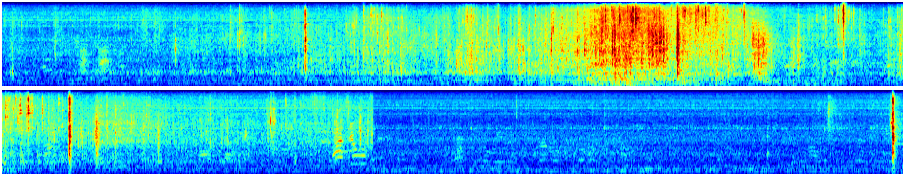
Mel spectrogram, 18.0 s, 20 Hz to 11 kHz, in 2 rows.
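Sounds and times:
bike tyres on dirt trail: 0.0 - 12.8.

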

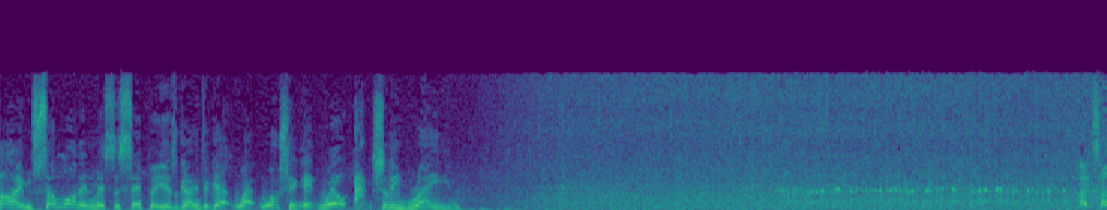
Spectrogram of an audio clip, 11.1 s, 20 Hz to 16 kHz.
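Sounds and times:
rain falling on woodland: 0.0 - 11.0
high pulsing animal call: 7.6 - 11.0.

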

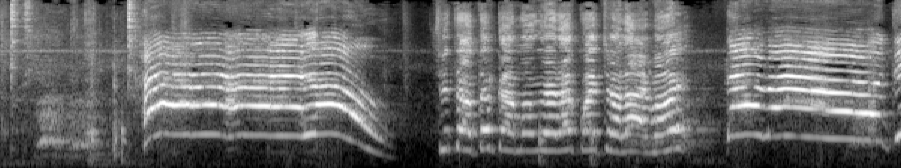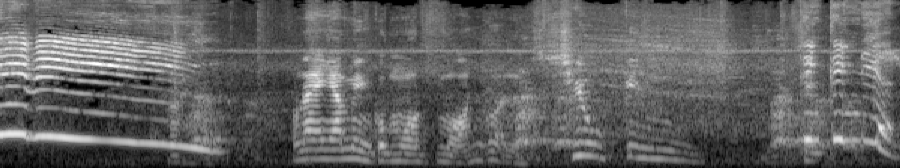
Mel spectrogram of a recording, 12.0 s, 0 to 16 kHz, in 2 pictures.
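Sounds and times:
child yelling: 0.9 - 2.7, 4.8 - 7.6, 11.2 - 12.0.

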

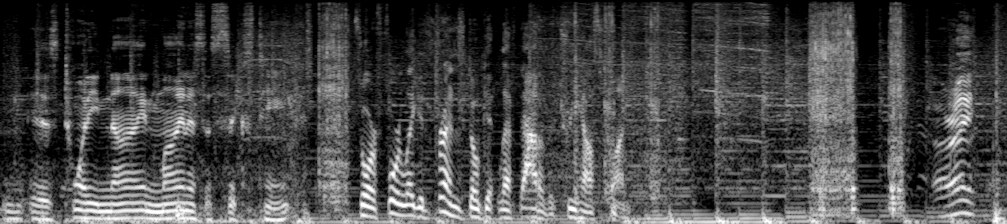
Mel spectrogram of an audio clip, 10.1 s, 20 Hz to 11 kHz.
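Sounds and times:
background music: 0.0 - 10.0
saw cutting wood: 3.1 - 3.6, 5.2 - 9.1.

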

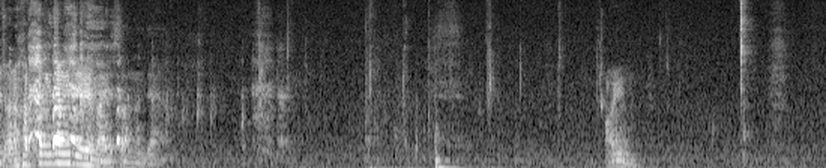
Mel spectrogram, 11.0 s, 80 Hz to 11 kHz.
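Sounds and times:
dull thump: 5.8 - 6.1.

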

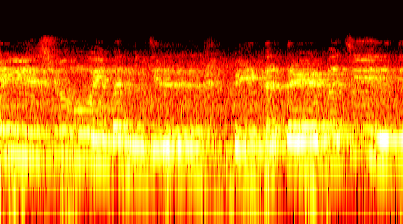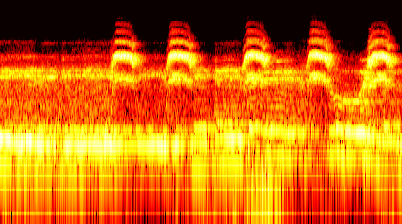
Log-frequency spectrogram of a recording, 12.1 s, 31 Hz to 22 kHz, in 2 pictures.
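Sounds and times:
man singing held note: 5.4 - 12.0.

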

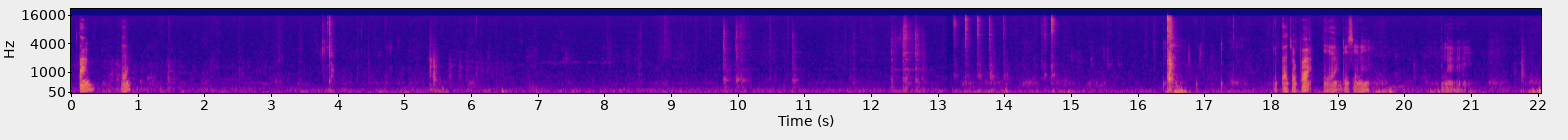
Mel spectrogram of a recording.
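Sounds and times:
small metal clicks and taps: 11.7 - 14.8.

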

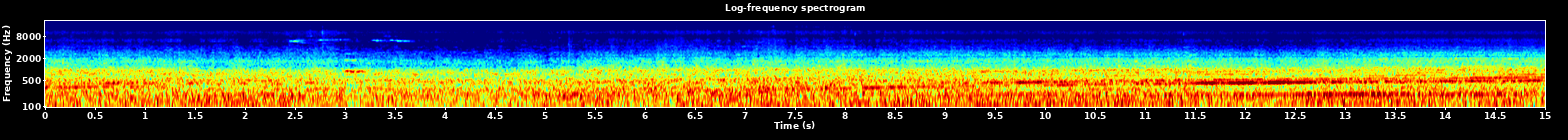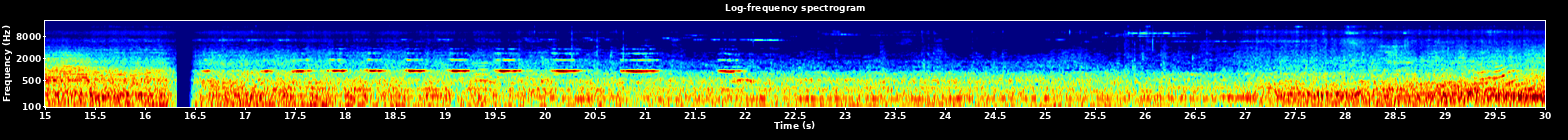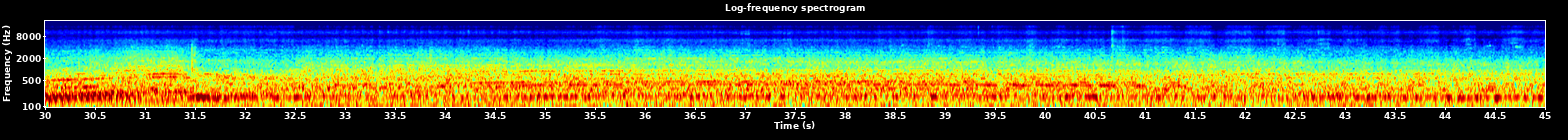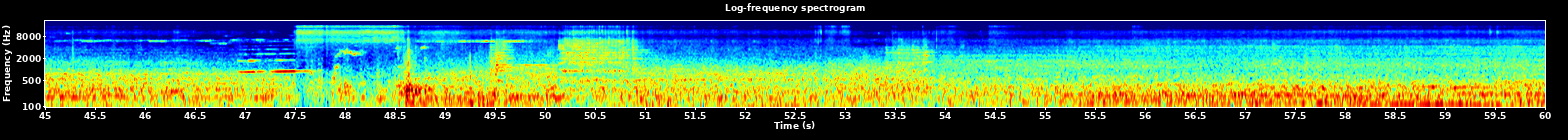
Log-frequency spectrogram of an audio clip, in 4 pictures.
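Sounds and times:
bus engine and gearbox whine: 0.0 - 60.0
bus doors hissing and rattling: 39.7 - 51.4.

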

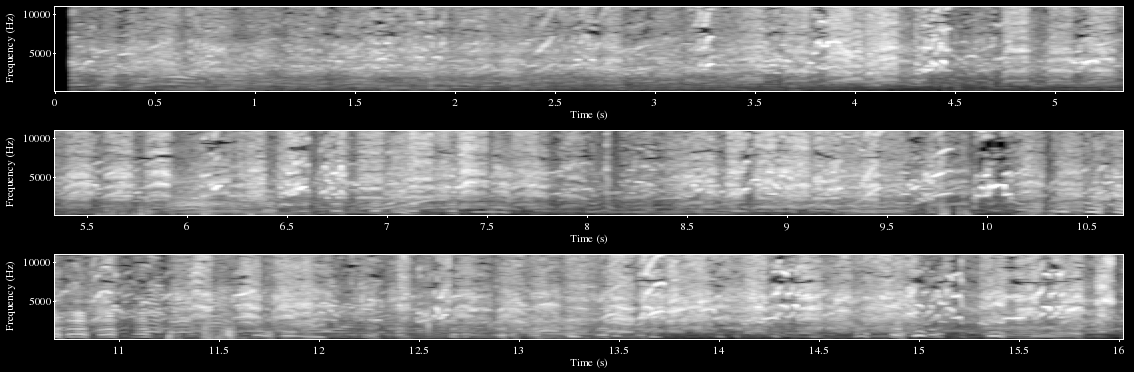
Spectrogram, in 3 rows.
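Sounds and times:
lorikeets screeching and chattering: 0.1 - 16.0.

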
